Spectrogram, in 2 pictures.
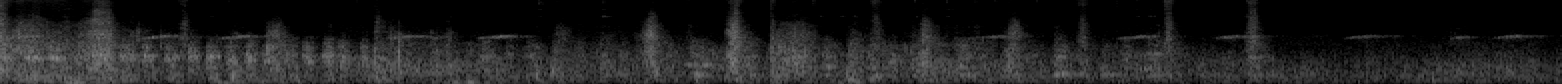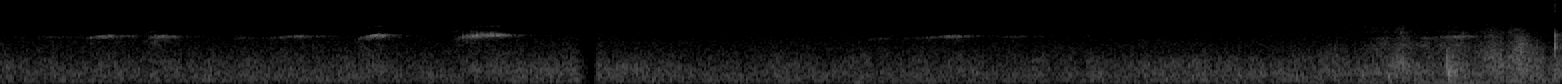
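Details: Raven, an Alaskan Malamute, outdoors, panting in quick, rhythmic breathy bursts that slow and fade toward the end, with short high squeaky notes recurring through the first half.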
